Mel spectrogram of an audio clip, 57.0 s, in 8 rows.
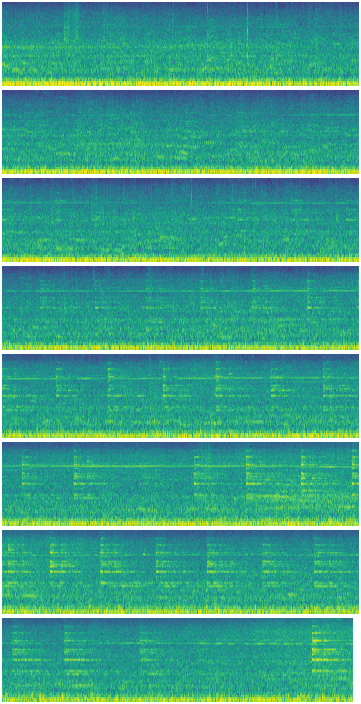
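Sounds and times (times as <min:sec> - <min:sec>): train coaches rumbling: 0:00.0 - 0:57.0
high-pitched squeal: 0:17.6 - 0:57.0.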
